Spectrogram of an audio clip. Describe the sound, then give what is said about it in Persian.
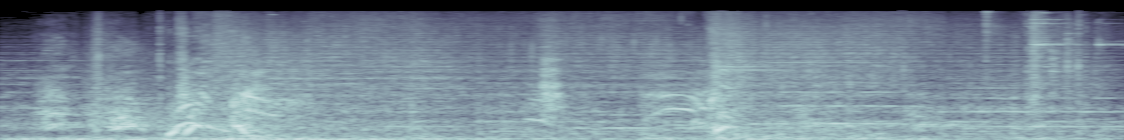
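Dogs bark in two short bursts, a quick cluster early on and another a few seconds later, over a noisy background with a few dull knocks. “دفعه بعد به سگاتون قضا بدی.”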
